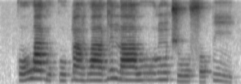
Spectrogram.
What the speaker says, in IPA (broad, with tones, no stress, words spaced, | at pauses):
ko˨˦wa˦ɡʊ˨ku˨ ɓã˨ɡʷaː˨ɡɪ˦ naː˦βuː˦lũ˦t͡ʃuː˨ sʊ˨˦piː˦˨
